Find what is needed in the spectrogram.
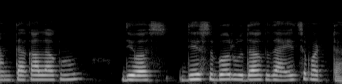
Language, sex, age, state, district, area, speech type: Goan Konkani, female, 30-45, Goa, Canacona, rural, spontaneous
